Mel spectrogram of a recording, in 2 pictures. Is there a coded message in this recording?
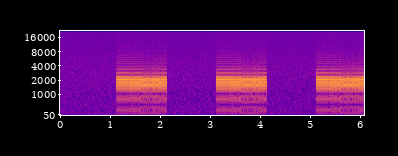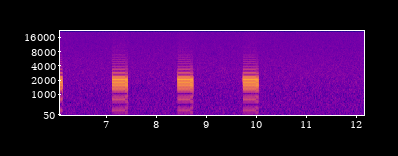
Yes: Emergency Alert System (SAME) tones (header bursts, then end-of-message bursts) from 1.1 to 10.0 s, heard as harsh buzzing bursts, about 520.83 baud.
